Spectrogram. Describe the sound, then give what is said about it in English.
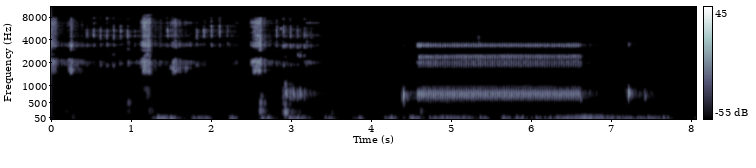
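A warbling electronic trill and a few clicks lead into a steady, droning telephone dial tone lasting about two seconds, then a short beep, as a long-distance phone call is placed. It's clear, with no talking. “And it's going to mean a great deal more, I believe, after I make a long-distance phone call.”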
